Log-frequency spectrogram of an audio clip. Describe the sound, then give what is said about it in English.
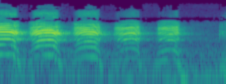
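A person imitates a mallard (tame) duck's quacking call, as used in hunting: about five loud, nasal quacks in a quick, steady series, with the last one fading off. “mallard duck, or you call it a tame duck, either one.”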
